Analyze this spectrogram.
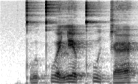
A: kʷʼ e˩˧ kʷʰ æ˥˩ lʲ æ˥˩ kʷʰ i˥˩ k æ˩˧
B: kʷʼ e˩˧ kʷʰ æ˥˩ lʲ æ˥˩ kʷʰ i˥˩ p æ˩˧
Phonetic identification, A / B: A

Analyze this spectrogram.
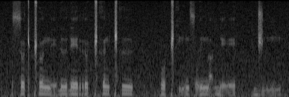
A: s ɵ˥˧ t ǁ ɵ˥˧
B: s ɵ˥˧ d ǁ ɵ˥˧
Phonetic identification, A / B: A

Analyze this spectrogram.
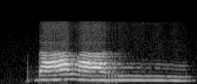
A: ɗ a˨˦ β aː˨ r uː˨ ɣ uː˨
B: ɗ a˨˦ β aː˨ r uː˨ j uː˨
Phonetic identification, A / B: A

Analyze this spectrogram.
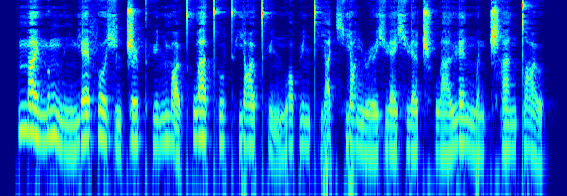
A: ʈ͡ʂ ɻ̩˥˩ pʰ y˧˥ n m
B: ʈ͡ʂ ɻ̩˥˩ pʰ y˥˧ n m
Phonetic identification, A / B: A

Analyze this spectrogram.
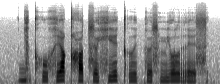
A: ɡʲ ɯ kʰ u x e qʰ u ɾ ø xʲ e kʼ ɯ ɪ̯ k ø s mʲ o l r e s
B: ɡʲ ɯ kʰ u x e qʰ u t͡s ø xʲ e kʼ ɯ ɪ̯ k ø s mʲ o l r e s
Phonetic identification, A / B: B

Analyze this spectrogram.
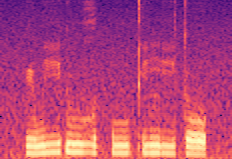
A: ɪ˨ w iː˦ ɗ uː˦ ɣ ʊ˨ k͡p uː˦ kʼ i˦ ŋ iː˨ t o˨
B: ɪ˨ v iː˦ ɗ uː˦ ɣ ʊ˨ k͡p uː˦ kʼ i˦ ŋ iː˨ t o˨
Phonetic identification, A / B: A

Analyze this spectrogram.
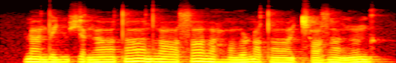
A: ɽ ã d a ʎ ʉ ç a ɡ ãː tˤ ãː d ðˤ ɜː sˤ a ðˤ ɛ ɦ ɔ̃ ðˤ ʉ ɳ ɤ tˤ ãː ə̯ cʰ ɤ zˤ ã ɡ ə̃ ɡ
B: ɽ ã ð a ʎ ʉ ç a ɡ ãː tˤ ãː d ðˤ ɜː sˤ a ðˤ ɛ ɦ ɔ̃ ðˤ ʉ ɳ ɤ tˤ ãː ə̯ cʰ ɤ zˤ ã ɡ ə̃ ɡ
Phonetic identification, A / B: A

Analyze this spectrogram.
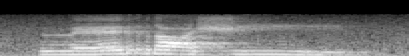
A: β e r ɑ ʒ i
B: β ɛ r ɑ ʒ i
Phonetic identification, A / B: B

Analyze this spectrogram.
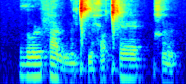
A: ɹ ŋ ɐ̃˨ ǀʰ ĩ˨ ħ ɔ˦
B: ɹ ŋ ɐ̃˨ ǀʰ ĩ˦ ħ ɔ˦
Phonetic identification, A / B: A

